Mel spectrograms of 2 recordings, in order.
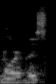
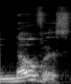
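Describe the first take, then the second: First: The first syllable has an r sound. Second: The first syllable has no r sound. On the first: The speaker calls it wrong. "not Norvis. I'm pronouncing it wrong" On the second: The speaker calls it right. "the Novus"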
